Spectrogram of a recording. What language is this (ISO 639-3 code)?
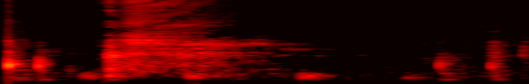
mon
